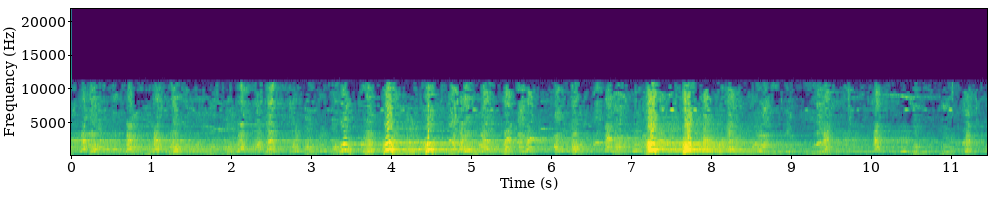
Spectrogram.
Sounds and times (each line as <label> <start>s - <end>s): barking 0.0s - 11.4s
